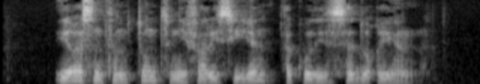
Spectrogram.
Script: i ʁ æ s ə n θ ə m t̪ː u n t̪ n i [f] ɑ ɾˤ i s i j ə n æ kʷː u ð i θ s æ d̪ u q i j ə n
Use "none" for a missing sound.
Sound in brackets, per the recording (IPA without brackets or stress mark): f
